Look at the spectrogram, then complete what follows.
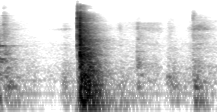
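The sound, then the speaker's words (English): A door is pulled open with a faint rattle, then slammed shut with a single loud bang, followed by a couple of softer knocks as it settles. “They slammed the door, and then they opened it and slammed it.”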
